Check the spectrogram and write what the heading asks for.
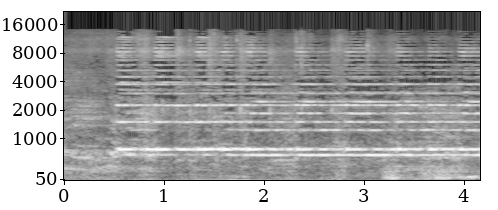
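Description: Music with held, pitched chords that change every second or so over a steady beat, coming in about half a second in.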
